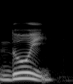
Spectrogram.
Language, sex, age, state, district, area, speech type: Bengali, female, 30-45, West Bengal, Bankura, urban, read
